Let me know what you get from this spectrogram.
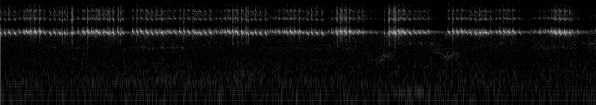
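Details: Chorus of crickets giving high, rapid pulsed chirps in short bursts separated by small pauses, overlapping callers keeping a constant ringing background, nothing else audible.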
